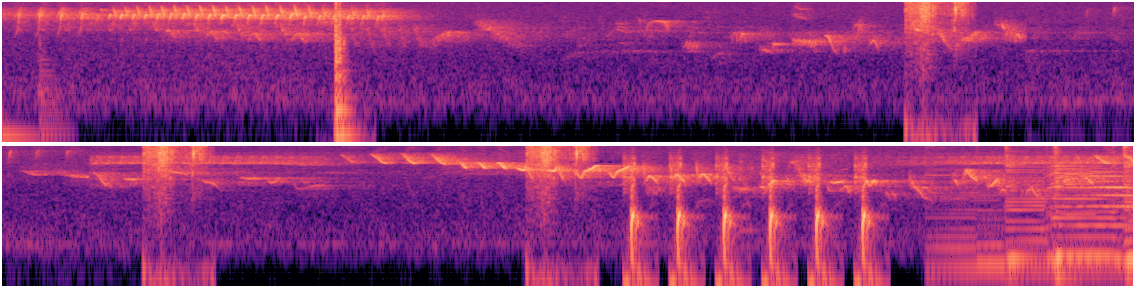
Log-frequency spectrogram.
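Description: Birds chirping in short high trills and falling chirps, with a few brief rustles, then a quick run of about six sharp knocks near the end.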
